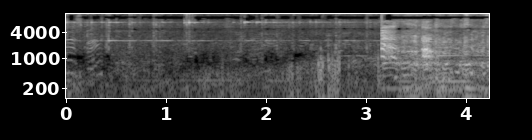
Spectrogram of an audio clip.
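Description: Quiet open-air plaza ambience with a few scattered knocks, then people talking and chattering from about three seconds in.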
